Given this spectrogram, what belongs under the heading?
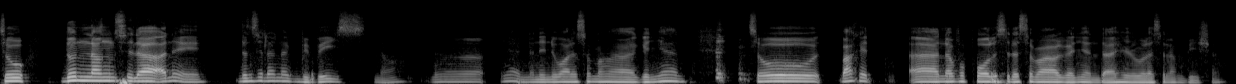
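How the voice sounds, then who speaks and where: A man hosting a morning church devotion livestream in a studio, chatty, laughing often and filling pauses. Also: mid-range voice, dark tone, smooth, dry recording. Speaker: devotion leader and livestream host. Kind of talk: casual livestream greetings and devotional talk.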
